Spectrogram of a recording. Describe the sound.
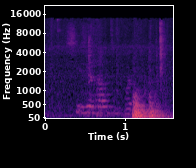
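A door shuts with a single low thud and a brief rattle, just after some faint, indistinct voice murmuring.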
